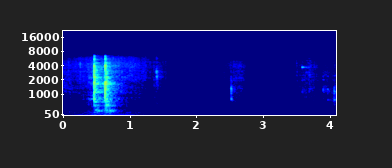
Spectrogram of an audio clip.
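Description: Two quick clinks of a metal fork against a small ceramic cup about half a second in, then a few faint, scattered ticks.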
